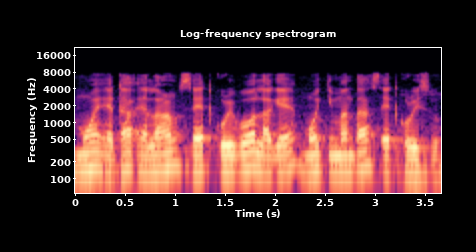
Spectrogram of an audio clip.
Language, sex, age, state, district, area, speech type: Assamese, male, 18-30, Assam, Dhemaji, rural, read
